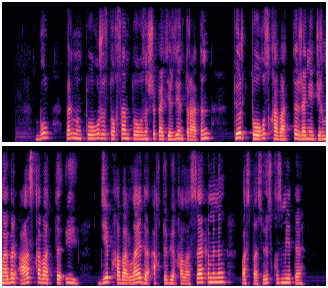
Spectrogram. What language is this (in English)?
Kazakh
